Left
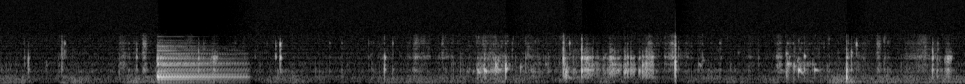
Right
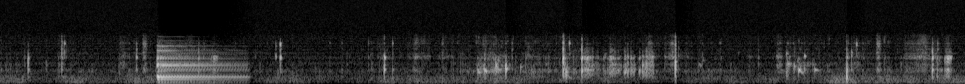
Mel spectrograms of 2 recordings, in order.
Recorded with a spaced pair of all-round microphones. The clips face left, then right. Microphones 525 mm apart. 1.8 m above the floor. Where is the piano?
15° right (ahead or behind).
